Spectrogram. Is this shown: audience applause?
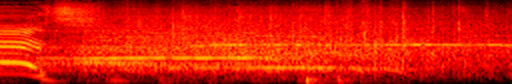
yes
